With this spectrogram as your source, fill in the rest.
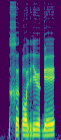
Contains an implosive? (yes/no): yes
